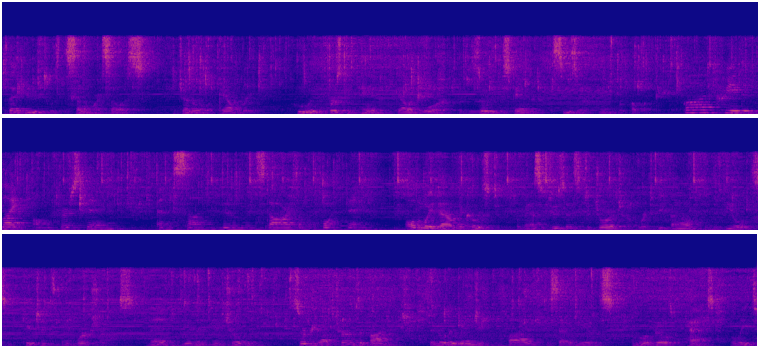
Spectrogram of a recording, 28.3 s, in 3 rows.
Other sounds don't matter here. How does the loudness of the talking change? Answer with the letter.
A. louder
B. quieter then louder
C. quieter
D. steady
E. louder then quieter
D.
